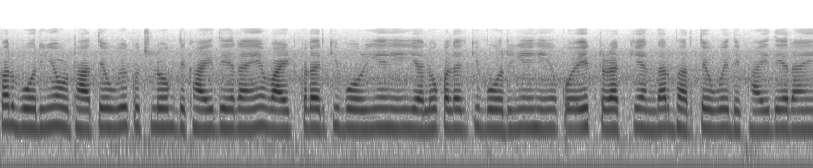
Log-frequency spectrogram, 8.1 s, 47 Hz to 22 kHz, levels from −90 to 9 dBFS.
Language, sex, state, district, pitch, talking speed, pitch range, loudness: Hindi, female, Uttarakhand, Uttarkashi, 205 Hz, 220 wpm, 200-210 Hz, -18 LUFS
